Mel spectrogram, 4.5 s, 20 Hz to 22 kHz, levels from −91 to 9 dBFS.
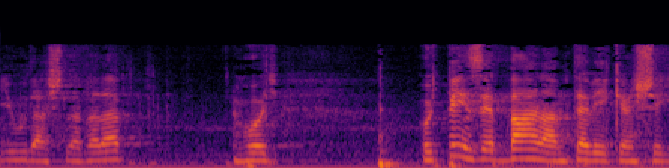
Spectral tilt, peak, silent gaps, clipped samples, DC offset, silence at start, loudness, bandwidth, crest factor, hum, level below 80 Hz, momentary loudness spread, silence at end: -3.5 dB/octave; -6 dBFS; none; under 0.1%; 0.7%; 0 s; -28 LUFS; 8.8 kHz; 24 dB; none; -46 dBFS; 14 LU; 0 s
